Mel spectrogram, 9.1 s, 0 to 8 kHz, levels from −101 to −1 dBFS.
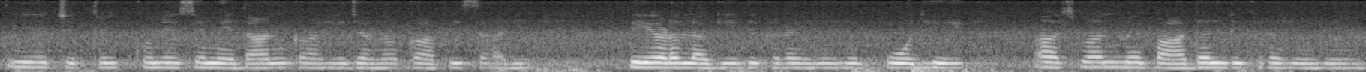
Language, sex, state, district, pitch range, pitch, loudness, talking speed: Hindi, female, Maharashtra, Solapur, 190-200 Hz, 195 Hz, -20 LUFS, 145 wpm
